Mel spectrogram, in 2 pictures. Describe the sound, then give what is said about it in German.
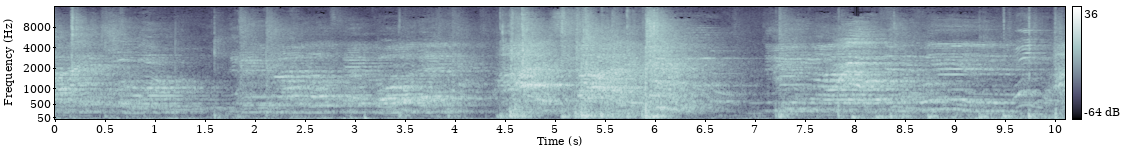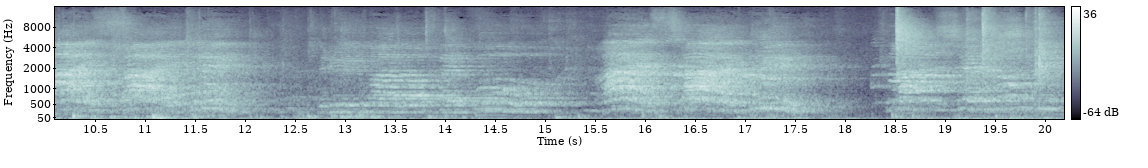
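A group of children and adults sing together after breakfast in the Tonhalle at the Minitreff, in a steady, continuous stretch, punctuated by a few loud claps or thumps that break in every few seconds. “Dort gibt es nach dem Frühstück auch ein Singen. Eine kleine Hörprobe gibt es jetzt.”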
